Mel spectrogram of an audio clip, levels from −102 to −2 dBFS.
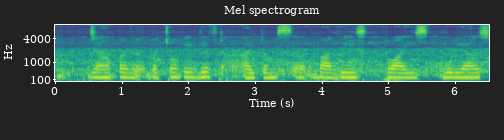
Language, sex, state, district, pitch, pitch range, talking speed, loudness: Hindi, female, Madhya Pradesh, Dhar, 200 Hz, 195-205 Hz, 85 wpm, -15 LUFS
